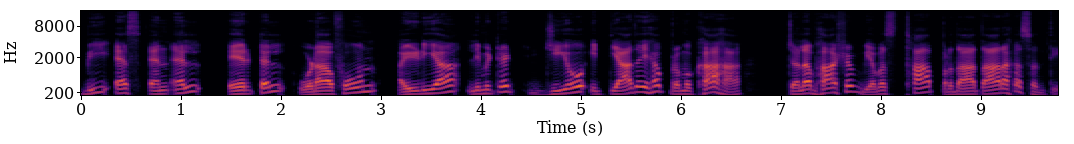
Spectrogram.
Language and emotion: Sanskrit, neutral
